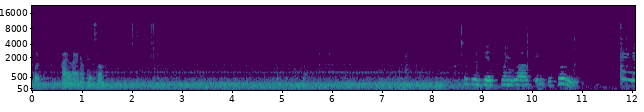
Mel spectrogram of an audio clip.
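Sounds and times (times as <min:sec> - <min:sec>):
low hum: 0:00.0 - 0:09.8
person chewing crunchy food: 0:04.7 - 0:08.6.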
